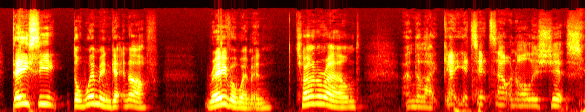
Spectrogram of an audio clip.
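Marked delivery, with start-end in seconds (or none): 5.5-6.3 breathy, crude, rowdy jeering, acted whisper. Retelling how rowdy men in a jail queue screamed at women: imitating men screaming. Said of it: "screaming at 'em".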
